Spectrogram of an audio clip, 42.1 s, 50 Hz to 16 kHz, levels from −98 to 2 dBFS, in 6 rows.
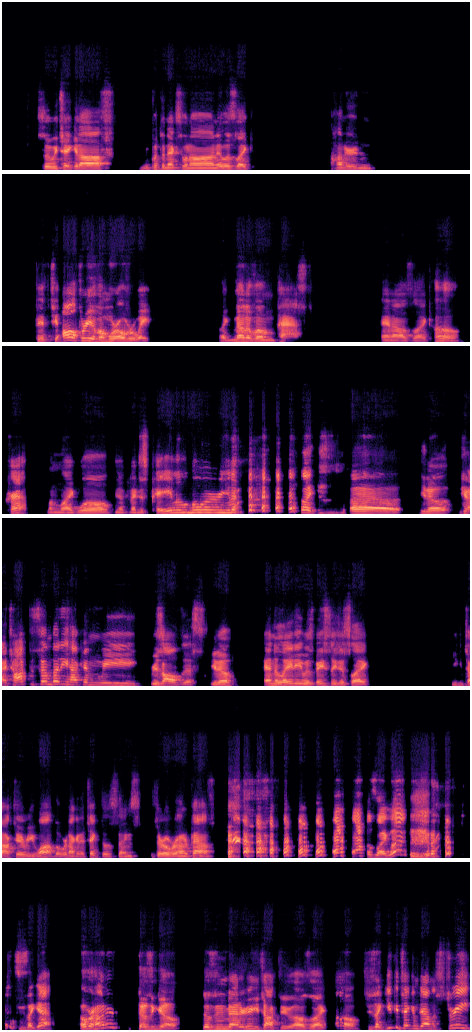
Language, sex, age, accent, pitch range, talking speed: English, male, 20-39, American, 145-235 Hz, 170 wpm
